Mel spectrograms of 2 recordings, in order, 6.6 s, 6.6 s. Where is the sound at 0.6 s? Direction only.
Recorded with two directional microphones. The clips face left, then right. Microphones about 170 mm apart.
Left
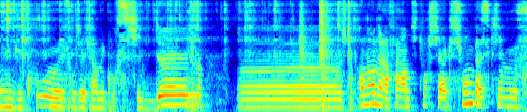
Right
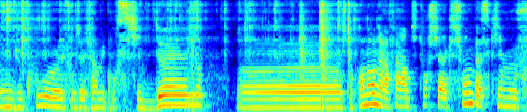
5° left (ahead or behind).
